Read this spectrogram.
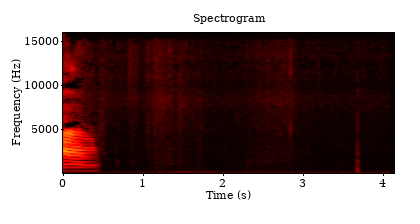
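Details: One of three household cats, a group including a tabby, a short-legged Munchkin and an Abyssinian, filmed in daily life on 24 January 2024, gives a single loud meow that slides downward, then quiet room noise and one faint tap.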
